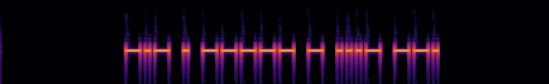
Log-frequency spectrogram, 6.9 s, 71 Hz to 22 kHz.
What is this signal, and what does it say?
Morse code, heard as a keyed tone, about 19 wpm, 700 Hz. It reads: KE0TVG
